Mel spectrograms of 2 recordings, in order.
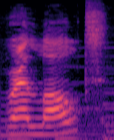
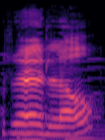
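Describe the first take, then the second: First: The name ends with a sounded final consonant. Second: The name ends in a plain O sound. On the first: The speaker calls it wrong. "People end up pronouncing the T and the H" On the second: The speaker calls it right. "it's an O!"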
